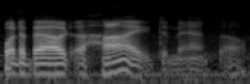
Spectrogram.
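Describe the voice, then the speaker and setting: A man's voice: fairly low pitch, expressive, takes it slowly, gravelly, muffled recording. A man bantering casually as a player in an online tabletop game. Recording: noisy online voice chat.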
